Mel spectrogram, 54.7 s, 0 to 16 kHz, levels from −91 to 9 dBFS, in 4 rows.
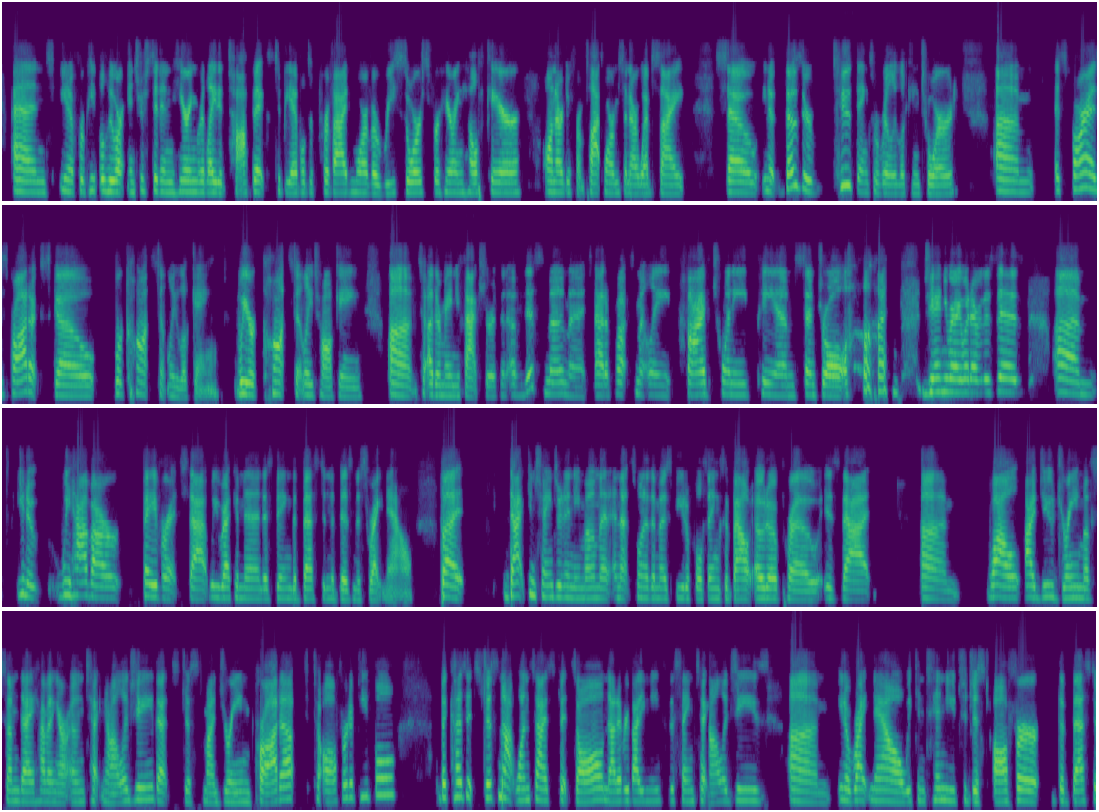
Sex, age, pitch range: female, 30-49, 180-215 Hz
